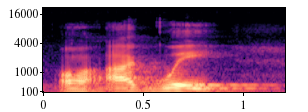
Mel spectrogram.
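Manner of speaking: aguei said slowly, a-gu-ei, u clearly heard; teacher demonstrating the correct aguei. Shown as a demonstration. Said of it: "aquela letra U é uma semivogal".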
